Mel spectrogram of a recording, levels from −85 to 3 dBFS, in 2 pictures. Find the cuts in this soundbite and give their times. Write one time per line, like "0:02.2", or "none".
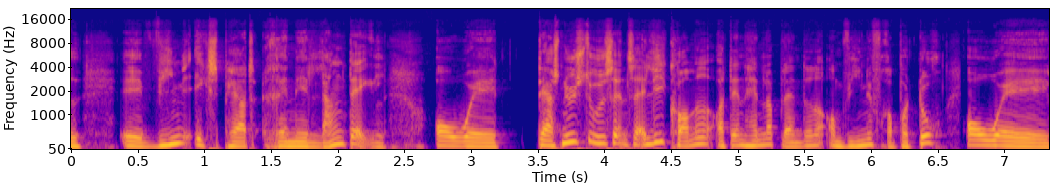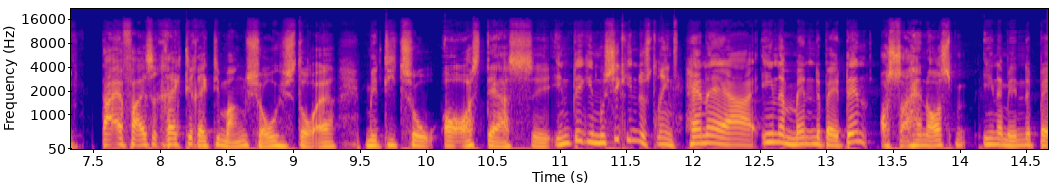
0:06.7
0:11.9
